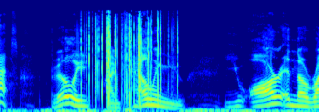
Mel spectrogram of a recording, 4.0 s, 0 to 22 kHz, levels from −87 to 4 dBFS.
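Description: From 0.91 s to 2.25 s, dense, uneven scratching and rustling sits over the sound at roughly the same loudness as the sound itself. This is cable scratch noise, likely from a worn cable, connector or control being moved, making its contact resistance jump about rapidly.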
